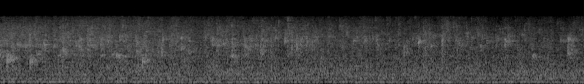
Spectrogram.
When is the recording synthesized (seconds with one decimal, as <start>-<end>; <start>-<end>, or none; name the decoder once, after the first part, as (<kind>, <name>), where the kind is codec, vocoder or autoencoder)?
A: 0.0-2.0 (vocoder, Vocos); 3.1-3.7; 5.3-5.8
